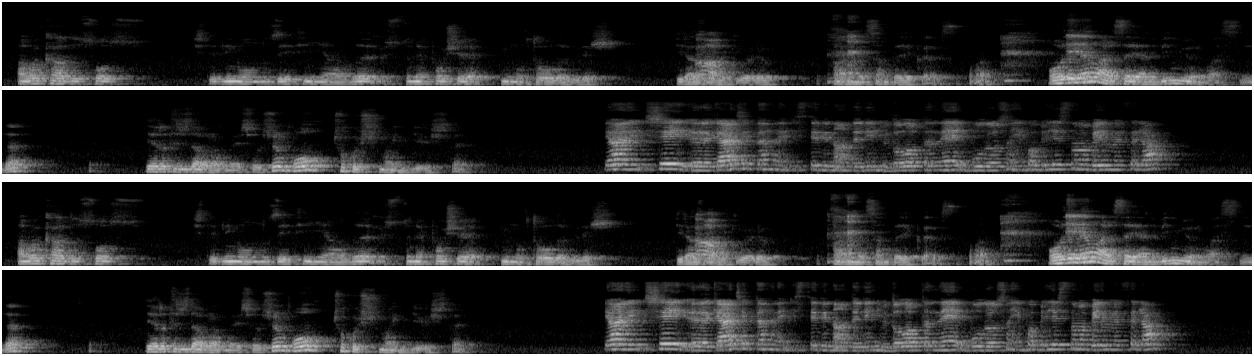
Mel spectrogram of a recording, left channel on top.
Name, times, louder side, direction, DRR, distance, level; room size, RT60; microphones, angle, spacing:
voice 1, 0.2-1.3 1.9-6.1 6.7-7.7 8.3-9.9 10.5-12.8 13.9-17.1, right 1 dB, 15° right, 0 dB, 0.3 m, -25 dB
voice 2, 8.2-8.5 10.0-10.3 10.6-10.9 18.5-24.1, right 1 dB, 55° right, -3 dB, 1.2 m, -28 dB
5.9 x 2.3 x 3.4 m, 0.70 s
head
